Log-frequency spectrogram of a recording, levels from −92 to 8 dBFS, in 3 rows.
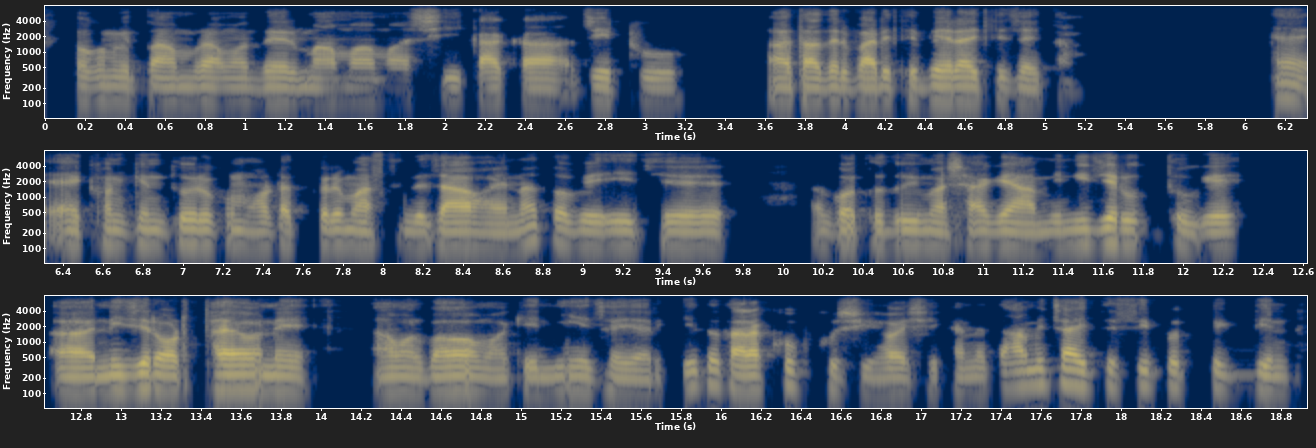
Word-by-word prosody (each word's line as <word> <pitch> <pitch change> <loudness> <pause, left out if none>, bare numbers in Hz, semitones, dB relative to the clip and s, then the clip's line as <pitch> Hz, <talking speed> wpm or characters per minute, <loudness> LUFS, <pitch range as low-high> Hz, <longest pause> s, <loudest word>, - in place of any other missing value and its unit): তখন 110 +1 -4
কিন্তু 110 +1 -4
আমরা 105 +1 -1
আমাদের 105 0 -2
মামা, 105 0 -1
মাসি, 100 +1 -4
কাকা, 105 0 +2 0.2
জেঠু 105 -1 -5 0.6
আ - - +4
তাদের 105 0 +4
বাড়িতে 105 +1 +3
বেড়াইতে 110 -1 +3
যাইতাম। 100 -1 -7 1.0
হ্যাঁ? - - -2 0.2
এখন 120 - -5
কিন্তু 115 -3 -5
ওইরকম 115 0 -2
হঠাৎ 110 - -1
করে 120 - +1
মাঝখান 110 - -1
দিয়ে 110 - -4
যাওয়া 110 0 +8
হয় 100 0 -2
না। - - +1
তবে 115 -1 -1
এই 110 - -4
যে 110 - -2 0.7
আ - - -7
গত - - 0
২ 115 0 -1
মাস 105 - +1
আগে 115 0 +3
আমি 105 +2 -8
নিজের 125 +1 +5
উদ্যোগে 105 - -2 0.5
আ - - +3 0.2
নিজের 115 +2 +3
অর্থায়নে 120 -1 +4 0.5
আমার 110 0 0
বাবা-মা 110 -2 +4
কে 105 - -5
নিয়ে 110 0 -5
যাই 100 -3 -4
আর - - -12
কি। - - -12
তো - - +1
তারা 115 - +9
খুব 145 - -4
খুশি - - -3
হয় 105 -1 +1
সেখানে। 105 +1 -9
তা - - -2
আমি 150 +2 -3
চাইতেছি 140 -1 +3
প্রত্যেকদিন 115 -3 -6
110 Hz, 175 wpm, -24 LUFS, 105-115 Hz, 1.0 s, তারা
